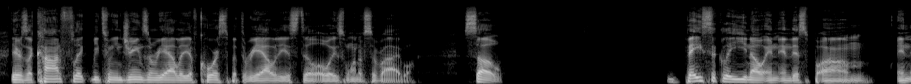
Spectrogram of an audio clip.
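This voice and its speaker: Low-voiced man, podcast co-host. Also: gravelly, no room sound, studio quality. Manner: informal, peppered with slang and "you know". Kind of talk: casual book discussion and reading passages aloud.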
